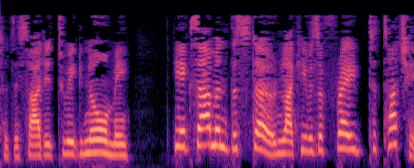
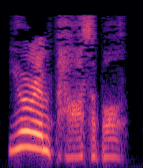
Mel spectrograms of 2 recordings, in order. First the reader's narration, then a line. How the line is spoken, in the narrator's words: Carter grumbled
